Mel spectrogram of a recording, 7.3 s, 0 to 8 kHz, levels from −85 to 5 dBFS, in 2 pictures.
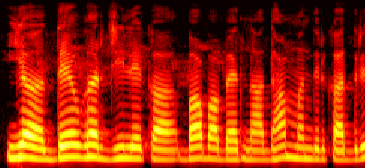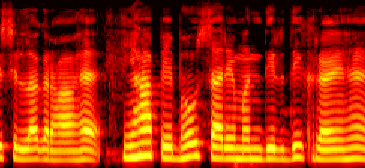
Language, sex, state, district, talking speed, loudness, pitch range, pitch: Hindi, male, Jharkhand, Deoghar, 170 wpm, -17 LUFS, 170-200 Hz, 185 Hz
